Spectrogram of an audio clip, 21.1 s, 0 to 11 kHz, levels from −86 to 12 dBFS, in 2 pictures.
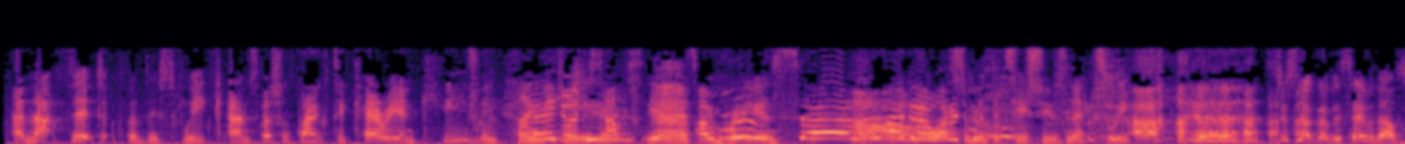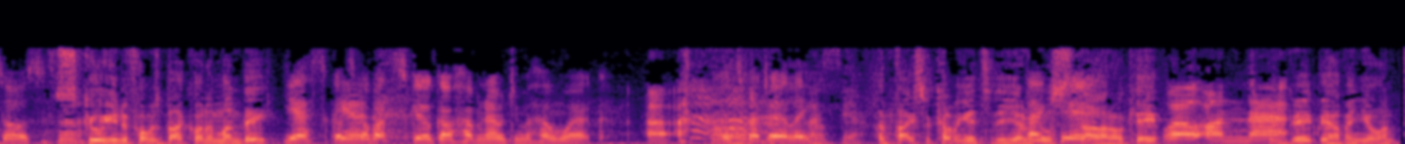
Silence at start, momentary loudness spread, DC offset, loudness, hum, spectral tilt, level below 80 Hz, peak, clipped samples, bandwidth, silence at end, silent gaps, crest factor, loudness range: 0.05 s; 10 LU; under 0.1%; -19 LUFS; none; -4.5 dB/octave; -44 dBFS; -2 dBFS; under 0.1%; 7.6 kHz; 0.05 s; none; 16 dB; 5 LU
